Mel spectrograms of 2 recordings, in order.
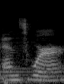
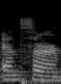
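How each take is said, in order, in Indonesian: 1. Kata itu diucapkan dengan bunyi W. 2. Kata itu diucapkan tanpa bunyi W. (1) "bukan answer" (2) "bacanya tuh answer"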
